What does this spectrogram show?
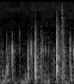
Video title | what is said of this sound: How To Make Your Own Liquid Colorants | shake it until you hear those ball bearings rattling around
